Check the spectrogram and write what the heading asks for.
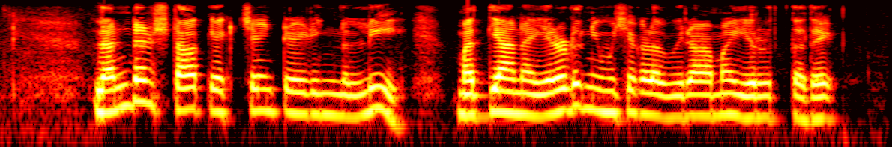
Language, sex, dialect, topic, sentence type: Kannada, male, Mysore Kannada, banking, statement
